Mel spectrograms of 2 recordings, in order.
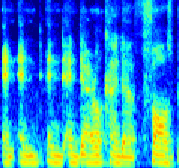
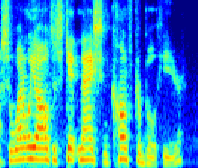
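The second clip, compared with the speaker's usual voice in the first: raised, put-on Southern accent; 6 semitones higher, 6 dB louder than usual. Voicing a character inviting guests to get comfortable: southern accent. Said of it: "I don't know why I'm making him Southern".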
